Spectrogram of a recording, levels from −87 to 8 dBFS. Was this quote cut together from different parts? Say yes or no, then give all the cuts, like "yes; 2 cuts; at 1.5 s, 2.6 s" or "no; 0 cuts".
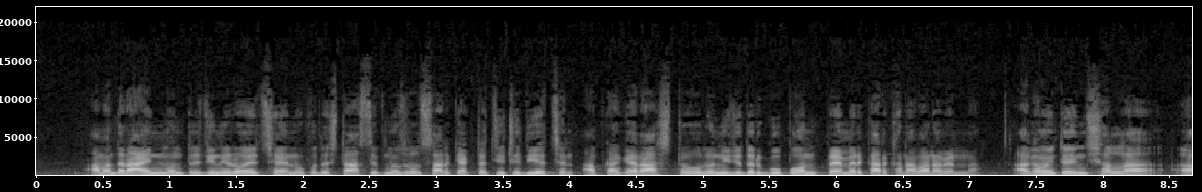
yes; 2 cuts; at 4.0 s, 7.2 s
